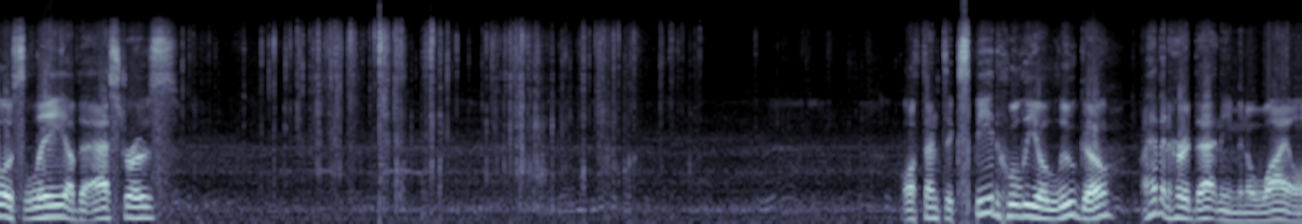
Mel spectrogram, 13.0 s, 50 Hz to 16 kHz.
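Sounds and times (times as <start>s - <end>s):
foil wrapper crinkling and tearing: 1.8s - 7.1s.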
